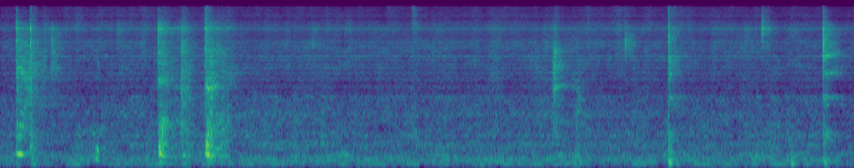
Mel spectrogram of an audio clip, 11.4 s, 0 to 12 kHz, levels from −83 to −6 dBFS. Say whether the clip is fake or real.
fake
